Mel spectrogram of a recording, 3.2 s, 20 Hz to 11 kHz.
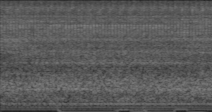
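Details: BMW M4 idling after valve cover and PCV replacement, fuel rails primed after lines were disconnected: smooth, steady idle with an even low hum, no knock, tick or miss, no fuel leaks; engine running cleanly.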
